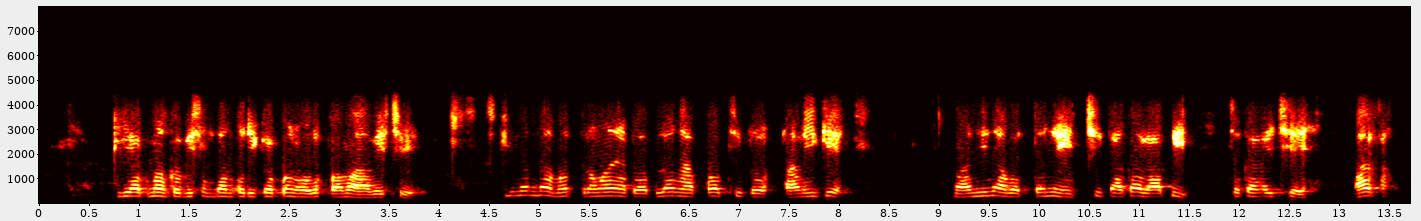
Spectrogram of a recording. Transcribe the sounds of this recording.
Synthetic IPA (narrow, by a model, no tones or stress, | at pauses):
kɾijat̪nakəbisənd̪amt̪əɾikepəɳoɾəkʰʋamãaʋet͡ʃʰe | skinənnːamət̪̚pɾəmaɽ̃ẽapɾɔblemapʋat̪ʰipɾəpaɽ̃ike | mãninaʋət̪ːənːeitːʃʰit̪akaɾapi | ʃəkaet͡ʃʰe | as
